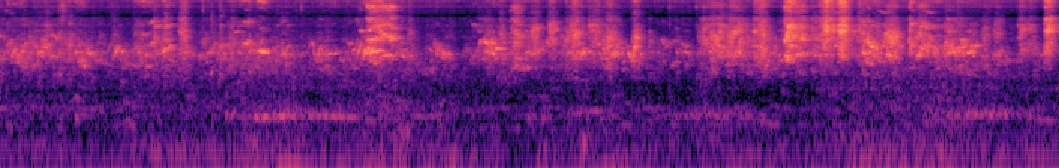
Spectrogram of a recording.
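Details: Budgerigars in a breeding colony on a bird farm in Kamrup, Assam chatter together in a dense, continuous mix of high chirps, squeaks and warbles.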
